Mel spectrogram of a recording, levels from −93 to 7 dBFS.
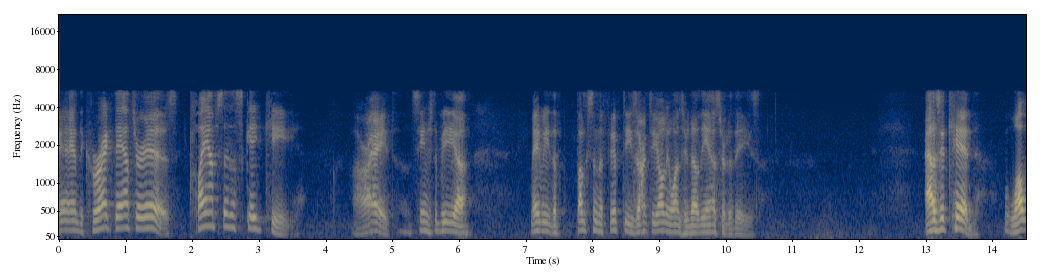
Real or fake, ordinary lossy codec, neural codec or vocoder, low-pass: fake; AAC, 32 kbps; codec, 16 kHz, 0.8 kbps, ZipCodec; 5.4 kHz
